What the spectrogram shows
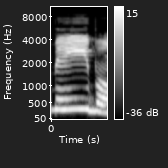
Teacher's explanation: in m like in mabel my lips are pushed together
